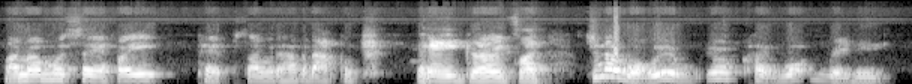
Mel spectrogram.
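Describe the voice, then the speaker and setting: A woman's voice: medium pitch, a little fast, muffled recording. A middle-aged woman with a Welsh accent, hosting a casual chat and reading viewer comments aloud with giggles and playful repetition. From Wales. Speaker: channel host.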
